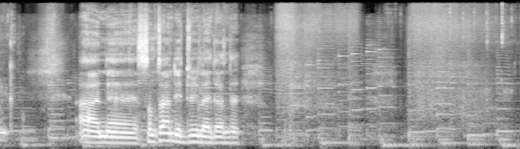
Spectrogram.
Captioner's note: blowing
